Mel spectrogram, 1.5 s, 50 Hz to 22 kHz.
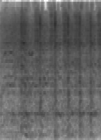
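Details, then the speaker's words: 2004 Jeep Grand Cherokee no-start, cranked during crank and cam sensor testing on a jump pack: sluggish cranking at about five even compression pulses a second with no catch; the jump pack battery is dying. "battery's dying can't do it it's time for a new jump pack"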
